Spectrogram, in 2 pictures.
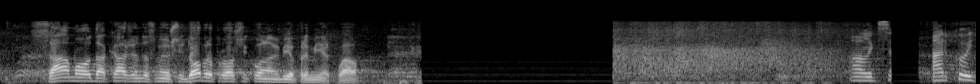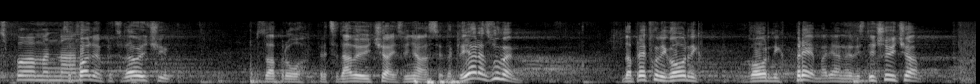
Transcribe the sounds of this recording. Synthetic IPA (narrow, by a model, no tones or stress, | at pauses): samo̞d̪akaːʒemd̪asmojo̞ʃid̪o̞bɾopɾo̞ʃlikoonamjebio̞pɾe̞miḛɾxʋa̰ːla̰ | aleks | aɾkoʋit͡ɕpoamand̪mazanxʋaːʎujempɾet̪sjed̪aːʋajut͡ɕi | zapɾaʋo̞pɾe̞t̪sjed̪aːʋajut͡ɕaizʋiɲaʋase̞d̪akle̞jaːɾazumem | d̪apɾet̪xod̪niɡoʋoɾnikɡo̞ʋoɾnikpɾemaɾijanaɾist̪it͡ʃe̞ʋit͡ɕa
